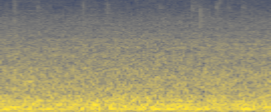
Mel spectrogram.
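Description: Electric commuter train approaching the station from a distance: a steady low rumble and hum.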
